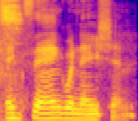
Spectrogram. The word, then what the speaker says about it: exsanguination: charles xavier's school for the gifted examination what exsanguination you're making up words e-x-s-a-n-g-u-i-n-a-t-i-o-n the reason i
